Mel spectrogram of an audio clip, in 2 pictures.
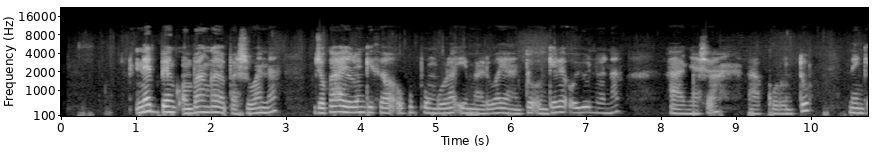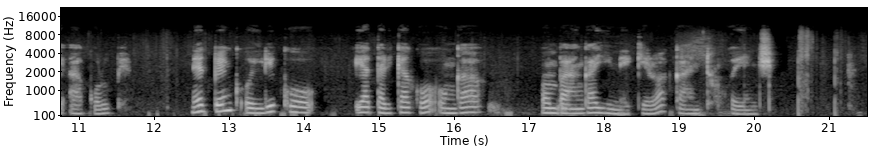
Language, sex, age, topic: Oshiwambo, female, 18-24, finance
